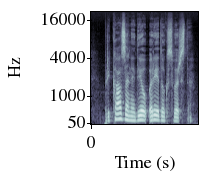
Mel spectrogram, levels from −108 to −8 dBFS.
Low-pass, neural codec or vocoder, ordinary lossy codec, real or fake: none; none; none; real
